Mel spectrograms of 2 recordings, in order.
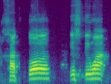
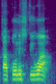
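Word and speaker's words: خط الاستواء: Barat gu kat istiwa padahal bacanya khattul istiwa dibaca orang khatul istiwa Nah itu asalnya bahasa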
